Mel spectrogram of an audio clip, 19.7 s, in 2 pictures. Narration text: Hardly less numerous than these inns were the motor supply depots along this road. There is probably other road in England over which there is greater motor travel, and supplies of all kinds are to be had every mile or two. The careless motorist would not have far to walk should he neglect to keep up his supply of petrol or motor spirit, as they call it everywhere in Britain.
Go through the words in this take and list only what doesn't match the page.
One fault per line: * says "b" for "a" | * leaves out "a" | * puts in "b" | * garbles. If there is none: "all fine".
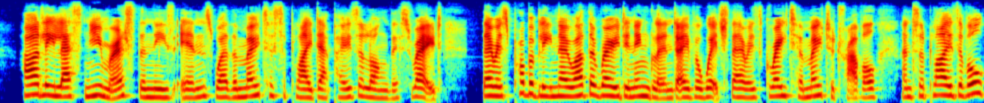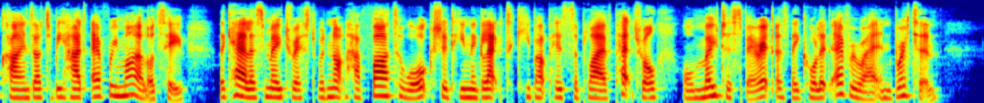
* puts in "no"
